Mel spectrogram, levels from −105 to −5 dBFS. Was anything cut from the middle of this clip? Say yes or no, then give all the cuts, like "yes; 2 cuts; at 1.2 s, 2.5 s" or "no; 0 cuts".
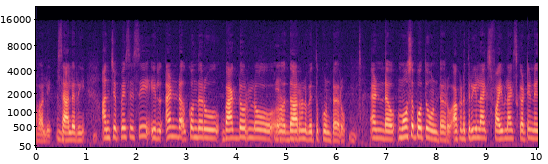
no; 0 cuts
